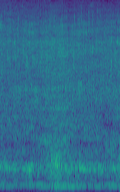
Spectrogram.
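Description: Water runs steadily from a tap into a washroom sink during wudu face washing, a constant close gush with light splashing and no voices.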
